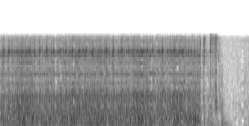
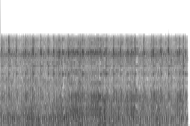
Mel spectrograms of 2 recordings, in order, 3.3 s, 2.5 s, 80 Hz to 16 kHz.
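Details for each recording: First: Ryobi 20-inch 40cc chainsaw, warmed up after repair to get it running: held at full throttle, a clean high revving scream without heavy four-stroking, just a hair lean on the high side, and it returns to idle nicely. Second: Ryobi 20-inch 40cc two-stroke chainsaw, previously non-running, after repair and tune-up, warming up; steady low idle without surging or sputtering, chain not moving, idle perhaps slightly low; normal idle.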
